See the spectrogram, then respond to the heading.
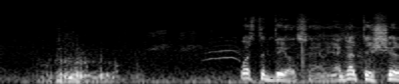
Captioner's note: tiger growling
